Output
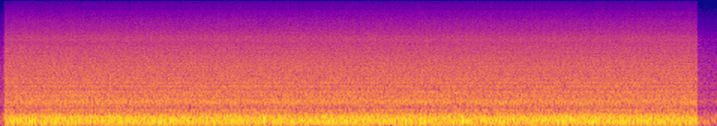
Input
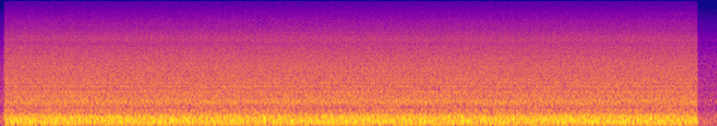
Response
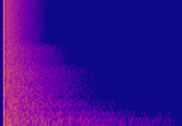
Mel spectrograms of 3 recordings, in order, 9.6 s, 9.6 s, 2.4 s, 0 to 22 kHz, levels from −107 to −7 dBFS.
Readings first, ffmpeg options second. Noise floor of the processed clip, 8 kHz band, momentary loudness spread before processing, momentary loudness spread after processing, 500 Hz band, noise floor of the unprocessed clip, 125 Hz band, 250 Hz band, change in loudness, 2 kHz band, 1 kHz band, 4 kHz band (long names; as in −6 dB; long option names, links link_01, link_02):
−22 dBFS, +1.5 dB, 1 LU, 1 LU, +1.0 dB, −22 dBFS, +0.5 dB, +0.5 dB, +0.5 dB, +0.5 dB, +0.5 dB, +1.0 dB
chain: -filter_complex "[0:a]asplit=2[link_01][link_02];[link_02]equalizer=frequency=6100:width_type=o:width=0.77:gain=10[link_03];[1:a]atrim=start_sample=2205[link_04];[link_03][link_04]afir=irnorm=-1:irlink=0,volume=-19dB[link_05];[link_01][link_05]amix=inputs=2:normalize=0"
